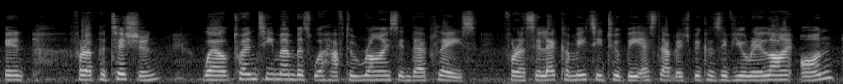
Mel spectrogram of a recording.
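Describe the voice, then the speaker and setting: A woman giving live interpretation of a legislative debate, halting, with frequent pauses and restarts. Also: medium pitch, steady tone, pushed and bright, a little hiss or hum, low-quality recording. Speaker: simultaneous interpreter.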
